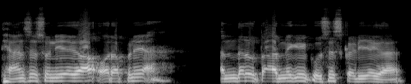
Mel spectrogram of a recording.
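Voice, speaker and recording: Man, online class teacher, warm low-toned voice, repeats lines while explaining. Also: fairly even intonation, moderate pace. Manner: explains each line step by step, repeating phrases.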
